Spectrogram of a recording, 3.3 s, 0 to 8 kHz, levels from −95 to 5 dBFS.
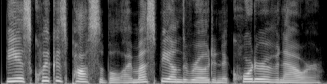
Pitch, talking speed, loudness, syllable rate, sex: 220 Hz, 310 wpm, -18 LUFS, 6.3 syllables/s, female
